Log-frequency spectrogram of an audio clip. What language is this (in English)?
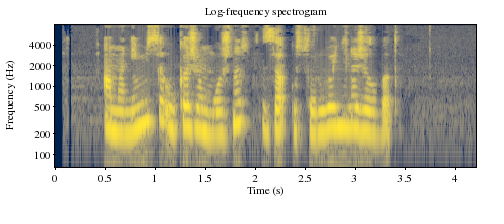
Macedonian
